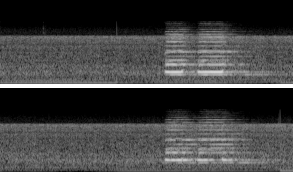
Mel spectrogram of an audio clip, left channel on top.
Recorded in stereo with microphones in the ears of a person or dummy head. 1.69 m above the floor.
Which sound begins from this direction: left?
A car horn, at 1.6 s.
